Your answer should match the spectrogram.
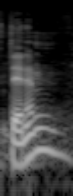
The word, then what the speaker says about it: Denim: My name is Denim, pronounced like the jeans.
